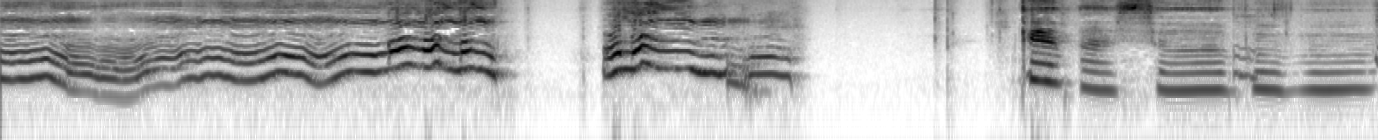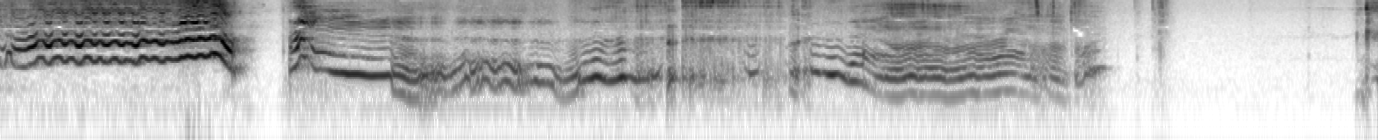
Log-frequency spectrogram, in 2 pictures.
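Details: Pet dog Bullet sings in short bursts of wavering, yodel-like howls, some held on a low steady note, others climbing higher, broken by gaps and a human voice now and then.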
